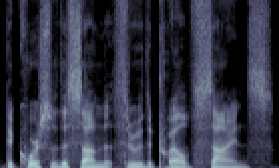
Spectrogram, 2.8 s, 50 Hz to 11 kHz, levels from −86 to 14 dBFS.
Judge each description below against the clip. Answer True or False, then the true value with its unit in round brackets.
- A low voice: True (115 Hz)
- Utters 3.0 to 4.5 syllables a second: True (4.2 syllables/s)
